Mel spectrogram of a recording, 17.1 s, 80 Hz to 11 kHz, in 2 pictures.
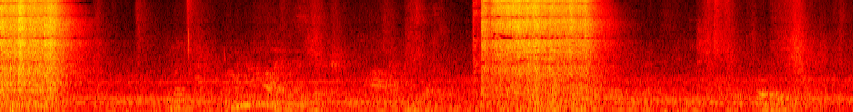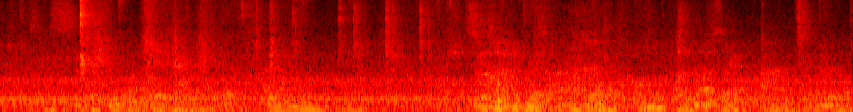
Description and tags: industrial welding short 3x
3 short welds in quick succession
weld, mig-weld, welding, arc-weld, medium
